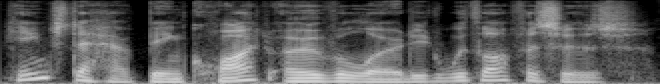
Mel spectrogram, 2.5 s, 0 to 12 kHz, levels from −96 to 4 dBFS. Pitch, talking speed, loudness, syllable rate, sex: 130 Hz, 220 wpm, -19 LUFS, 6.6 syllables/s, male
